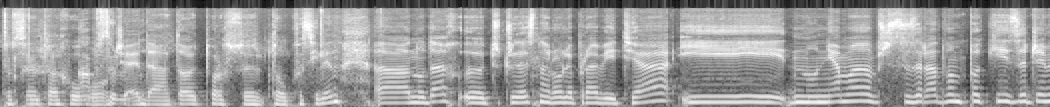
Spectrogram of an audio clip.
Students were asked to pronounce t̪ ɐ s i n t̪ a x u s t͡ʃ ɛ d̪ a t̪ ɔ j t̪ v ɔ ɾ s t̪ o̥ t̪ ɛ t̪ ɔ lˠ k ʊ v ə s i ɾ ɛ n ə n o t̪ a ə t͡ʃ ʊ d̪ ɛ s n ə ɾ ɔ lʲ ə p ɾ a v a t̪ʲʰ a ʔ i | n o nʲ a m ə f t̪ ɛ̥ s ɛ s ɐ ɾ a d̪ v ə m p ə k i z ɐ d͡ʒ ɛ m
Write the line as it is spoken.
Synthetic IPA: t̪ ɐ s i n t̪ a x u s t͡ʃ ɛ d̪ a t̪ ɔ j t̪ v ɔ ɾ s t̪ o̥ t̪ ɛ t̪ ɔ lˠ k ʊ v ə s i l ɛ n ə n o d̪ a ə t͡ʃ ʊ d̪ ɛ s n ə ɾ ɔ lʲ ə p ɾ a v i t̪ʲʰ a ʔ i | n o nʲ a m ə ʃ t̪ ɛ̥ s ɛ z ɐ ɾ a d̪ v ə m p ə k i z ɐ d͡ʒ ɛ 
